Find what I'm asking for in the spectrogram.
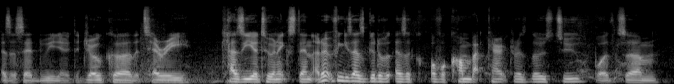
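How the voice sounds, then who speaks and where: A man's voice: quick pace, slight background noise. A man streaming online fighting matches, calling the plays and chatting with viewers, his voice jumping up when a big moment lands. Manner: excitable play-by-play, pitch jumping up on big moments, laughing often. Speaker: streamer and commentator. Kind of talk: live-stream game commentary and chat.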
